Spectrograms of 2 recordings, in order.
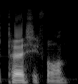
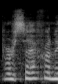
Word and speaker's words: Persephone: like an idiot like the first time i ever read the name persephone the greek goddess yeah i thought it was percy form yeah but persephone isn't exactly a common word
